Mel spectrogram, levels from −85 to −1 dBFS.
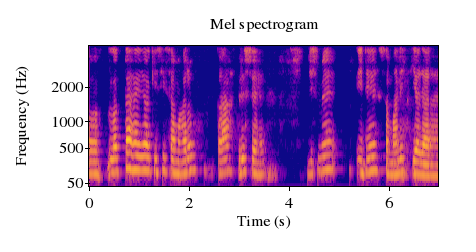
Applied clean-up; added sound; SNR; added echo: none; none; none; reverberation time 0.2 s.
